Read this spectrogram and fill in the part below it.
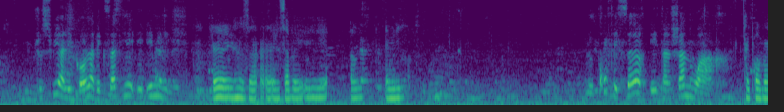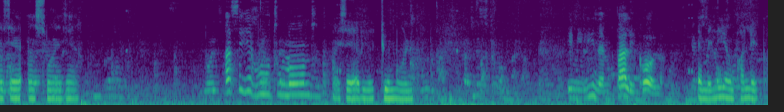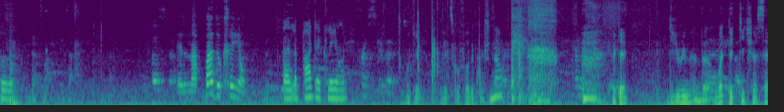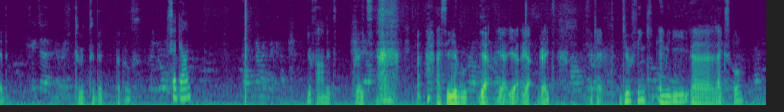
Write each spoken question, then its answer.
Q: Do you think Emily likes school?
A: In fact, it was said, Emily n'aime pas l'école. That means she doesn't like school.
